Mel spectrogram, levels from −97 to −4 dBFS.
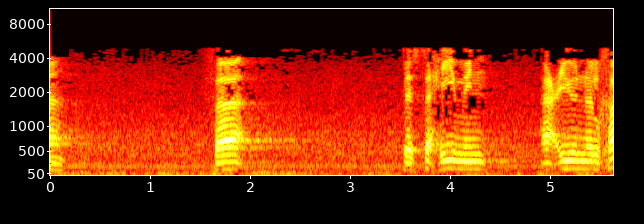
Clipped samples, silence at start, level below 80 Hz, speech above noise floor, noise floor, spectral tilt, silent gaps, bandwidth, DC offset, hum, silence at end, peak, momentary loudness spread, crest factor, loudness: under 0.1%; 0 s; -44 dBFS; 25 dB; -41 dBFS; -9.5 dB/octave; none; 5.2 kHz; under 0.1%; none; 0 s; 0 dBFS; 27 LU; 20 dB; -17 LUFS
